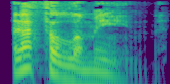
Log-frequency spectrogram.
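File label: "ethylamine", British English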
